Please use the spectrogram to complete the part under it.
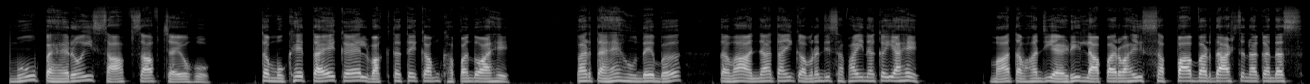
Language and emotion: Sindhi, angry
